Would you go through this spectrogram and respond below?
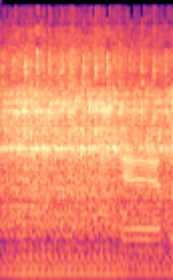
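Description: An antique Kohler generator engine runs loud and close with a rapid, even chugging pulse and mechanical clatter, steady for the whole brief stretch.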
